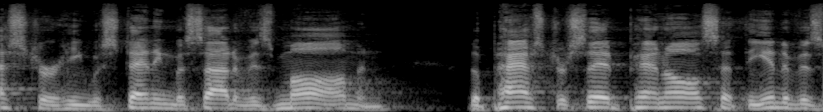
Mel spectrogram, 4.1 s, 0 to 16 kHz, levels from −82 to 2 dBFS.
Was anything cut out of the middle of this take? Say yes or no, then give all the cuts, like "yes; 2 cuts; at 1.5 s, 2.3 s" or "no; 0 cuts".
no; 0 cuts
